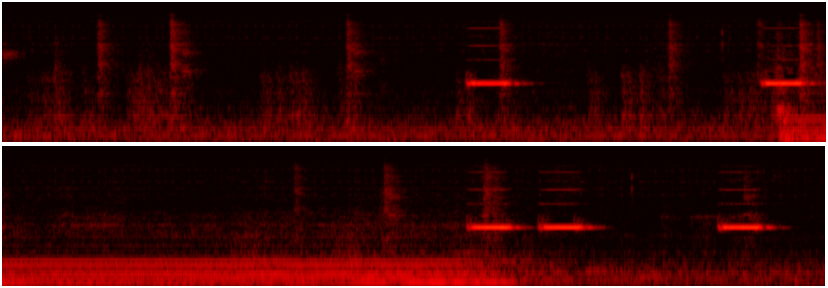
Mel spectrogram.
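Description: Microwave oven keypad beeping as buttons are pressed, then the oven starts and runs with a steady hum for under three seconds before stopping with more beeps. Faint taps on the keypad come between the beeps.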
